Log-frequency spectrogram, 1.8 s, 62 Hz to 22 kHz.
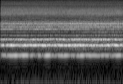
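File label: A#3 child ah right, Choir; USB Soundscan vol.28; Acoustic & Synth; AKAI; CHILD AHF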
